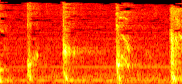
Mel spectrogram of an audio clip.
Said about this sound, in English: Now this is a different cough. Oh, it's the coughing until you throw up.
